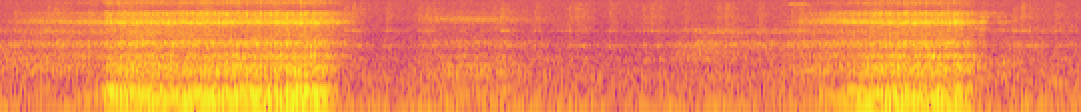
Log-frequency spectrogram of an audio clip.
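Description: Two loud, rough, rattling snores on the in-breath, each about a second long, with quiet breathing between. Ordinary loud snoring during sleep.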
